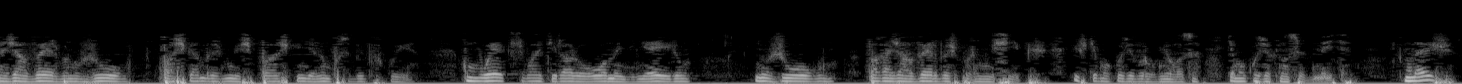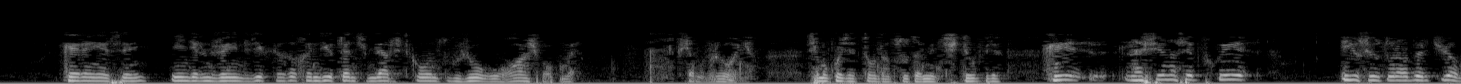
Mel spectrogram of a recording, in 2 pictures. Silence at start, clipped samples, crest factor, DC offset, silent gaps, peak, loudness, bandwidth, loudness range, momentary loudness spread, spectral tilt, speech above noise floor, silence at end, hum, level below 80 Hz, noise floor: 0 s; under 0.1%; 20 dB; 2%; none; -8 dBFS; -28 LUFS; 4.7 kHz; 4 LU; 12 LU; -12 dB/octave; 35 dB; 0 s; none; -38 dBFS; -62 dBFS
